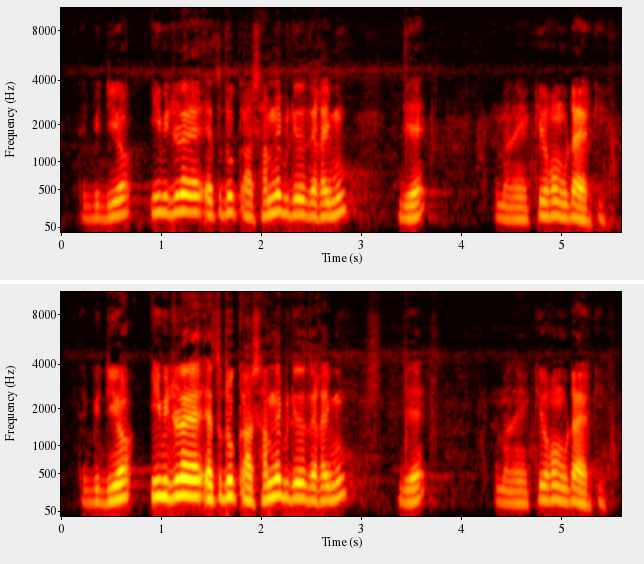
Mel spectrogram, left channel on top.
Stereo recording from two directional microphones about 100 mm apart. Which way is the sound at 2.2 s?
90° right.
